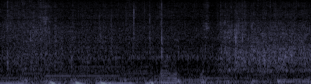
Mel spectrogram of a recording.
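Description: Fresh spinach sizzles steadily in a hot pan with cracked black pepper while being stirred, giving a constant crackling hiss with a few soft scraping knocks from the stirring and no voices.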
